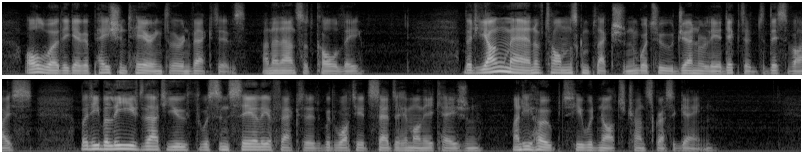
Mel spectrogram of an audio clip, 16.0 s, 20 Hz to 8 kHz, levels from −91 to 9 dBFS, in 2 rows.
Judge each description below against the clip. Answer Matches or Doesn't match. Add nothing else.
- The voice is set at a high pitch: Doesn't match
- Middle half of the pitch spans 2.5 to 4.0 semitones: Matches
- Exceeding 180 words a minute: Matches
